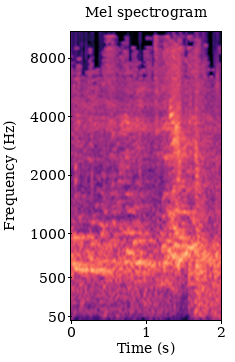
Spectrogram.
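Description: A heavy thud of a wrestler's body hitting the ring mat about one and a half seconds in, over shouting voices.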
